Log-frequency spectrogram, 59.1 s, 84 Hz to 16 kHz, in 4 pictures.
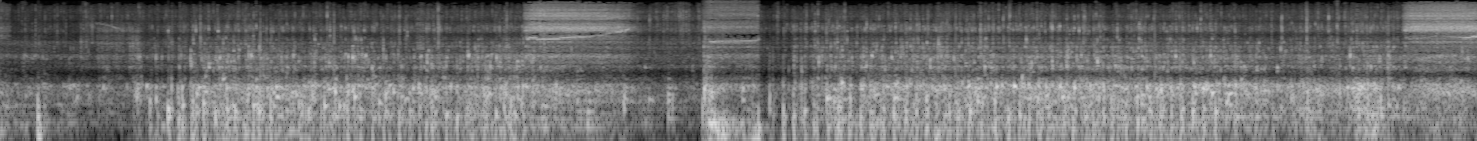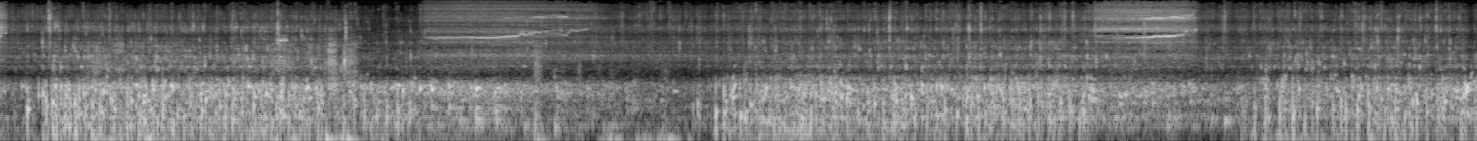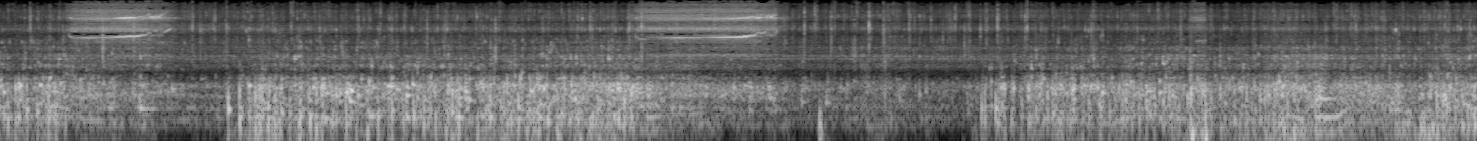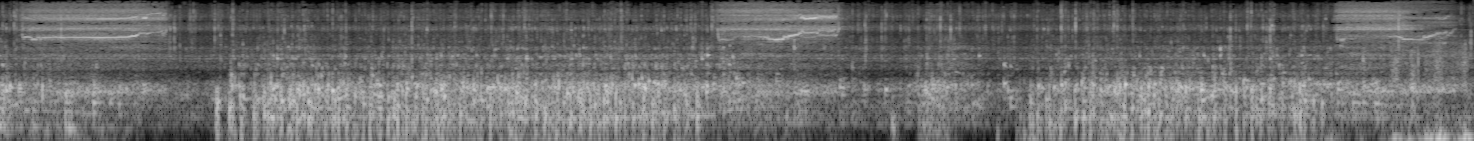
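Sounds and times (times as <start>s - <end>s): exhaled bubbles rushing: 0.0s - 59.0s
diver inhaling through regulator: 5.2s - 7.7s, 14.0s - 15.0s, 18.9s - 20.9s, 25.6s - 26.8s, 30.2s - 31.4s, 35.8s - 37.4s, 44.6s - 46.1s, 51.5s - 52.8s, 57.6s - 59.0s.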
